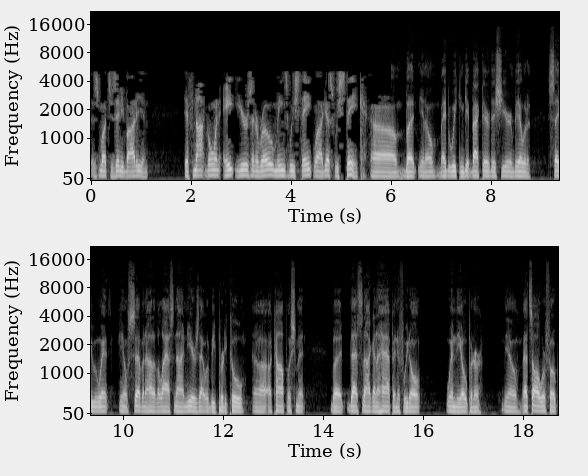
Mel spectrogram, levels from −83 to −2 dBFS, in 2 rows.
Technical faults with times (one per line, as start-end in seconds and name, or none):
0.00-6.00 adaptive stream starting at a low bitrate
